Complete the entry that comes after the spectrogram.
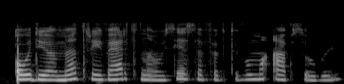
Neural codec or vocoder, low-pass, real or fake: none; 7.2 kHz; real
